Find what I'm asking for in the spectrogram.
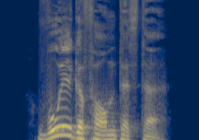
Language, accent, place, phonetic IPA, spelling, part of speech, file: German, Germany, Berlin, [ˈvoːlɡəˌfɔʁmtəstə], wohlgeformteste, adjective, De-wohlgeformteste.ogg
- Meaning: inflection of wohlgeformt: 1. strong/mixed nominative/accusative feminine singular superlative degree 2. strong nominative/accusative plural superlative degree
